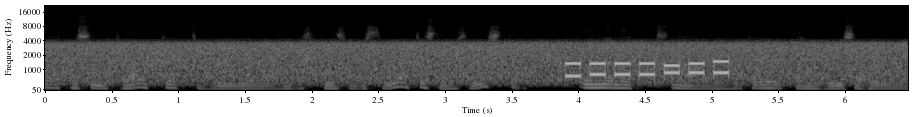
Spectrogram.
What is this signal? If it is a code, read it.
DTMF, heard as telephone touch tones, dialled by machine, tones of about 110 ms, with phone line noise and speech in Swedish. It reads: 2555789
